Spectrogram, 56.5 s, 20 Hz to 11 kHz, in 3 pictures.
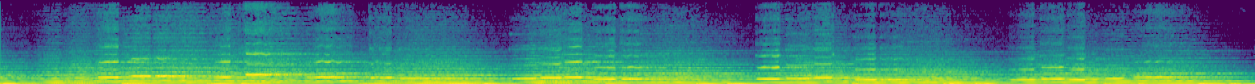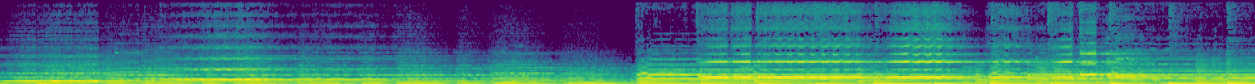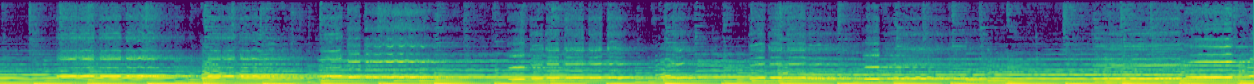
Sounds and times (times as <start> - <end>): Flute: 0.0 - 56.4.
